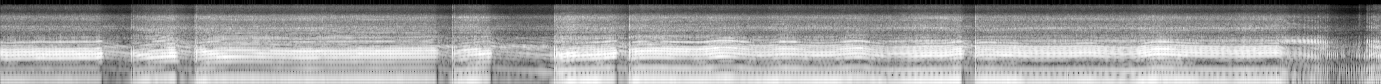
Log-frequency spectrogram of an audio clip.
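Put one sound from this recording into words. A chainsaw engine runs close by, revving up and down.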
